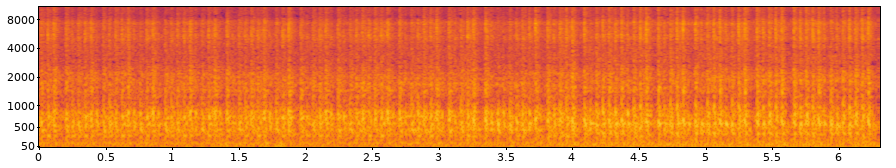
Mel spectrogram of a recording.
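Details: 2009 Toyota Prius 1.5 hybrid with P0304: uneven, rattly idle stumbling about three times a second; cylinder 4 misfire, not moved by coil swap, shorted spark plug and low cylinder 4 compression found, fixed by replacing spark plugs.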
